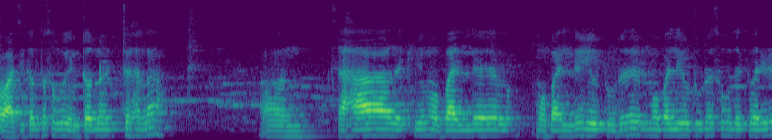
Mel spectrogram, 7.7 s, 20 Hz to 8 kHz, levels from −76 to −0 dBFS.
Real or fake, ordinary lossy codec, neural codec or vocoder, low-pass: real; none; none; 7.2 kHz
